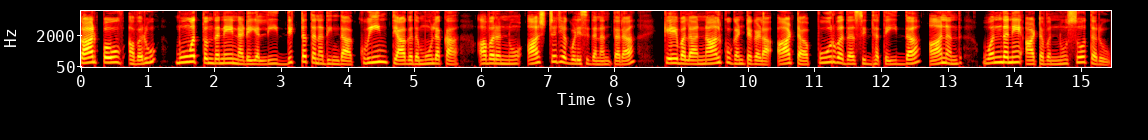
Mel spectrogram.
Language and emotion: Kannada, neutral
